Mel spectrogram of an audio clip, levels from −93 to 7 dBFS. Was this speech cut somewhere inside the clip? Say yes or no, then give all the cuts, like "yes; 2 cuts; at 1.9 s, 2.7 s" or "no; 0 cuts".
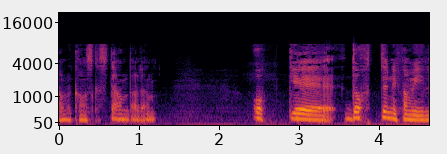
no; 0 cuts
